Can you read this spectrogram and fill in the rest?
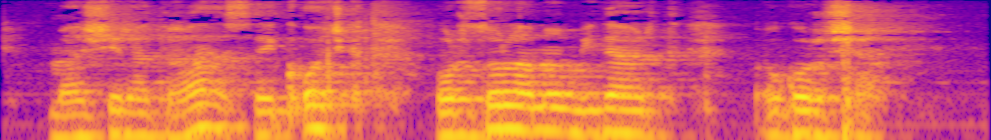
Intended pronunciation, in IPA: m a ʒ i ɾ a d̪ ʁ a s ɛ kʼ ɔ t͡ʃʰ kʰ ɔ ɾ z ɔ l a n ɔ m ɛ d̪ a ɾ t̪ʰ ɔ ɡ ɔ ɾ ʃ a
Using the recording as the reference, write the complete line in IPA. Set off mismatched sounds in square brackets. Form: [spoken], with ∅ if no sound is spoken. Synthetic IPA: m a ʒ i ɾ a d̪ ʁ a s ɛ kʼ ɔ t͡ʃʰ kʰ ɔ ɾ z ɔ l a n ɔ m [i] d̪ a ɾ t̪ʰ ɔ ɡ ɔ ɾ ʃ a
